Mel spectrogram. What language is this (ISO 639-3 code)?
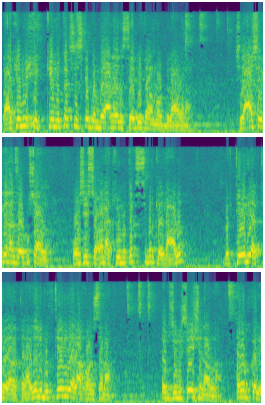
ara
